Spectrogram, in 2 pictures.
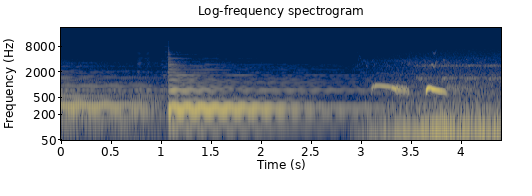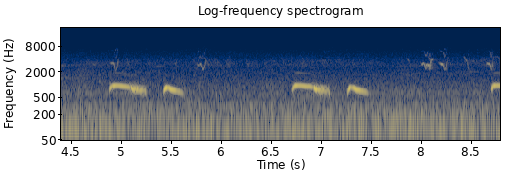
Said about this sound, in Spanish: Tórtola cola larga, conguita o torcasita, de nombre científico Columbina inca. Pertenece al orden de los columbiformes y a la familia Columbidae. Es una pequeña paloma de 17 a 22 centímetros de largo, con el plumaje aparentando escamas.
